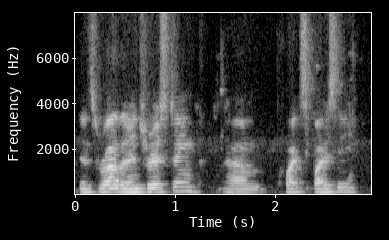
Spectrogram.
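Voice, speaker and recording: A man's voice: a little high, fairly even intonation, normal speed, rough recording. A man co-hosting a casual chat show, talking in an informal way. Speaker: co-host.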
